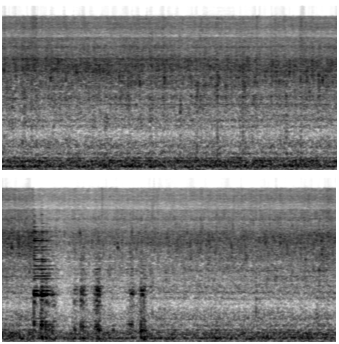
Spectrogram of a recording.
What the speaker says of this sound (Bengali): যেদিকে মাছ ভাজি হচ্ছে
